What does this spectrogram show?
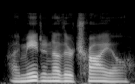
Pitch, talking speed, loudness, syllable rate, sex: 150 Hz, 175 wpm, -15 LUFS, 5.2 syllables/s, male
